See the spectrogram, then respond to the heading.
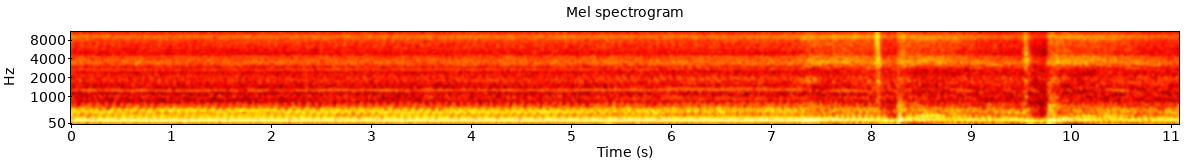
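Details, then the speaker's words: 1956 Dodge after new mufflers, plenum repair and new parts: steady low drone with an even beat and no stumble or shake, idling much smoother and not vibrating compared with before the repair. "so much smoother though did you feel that yeah like it's not struggling it's not vibrating it doesn't shake as much as that"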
